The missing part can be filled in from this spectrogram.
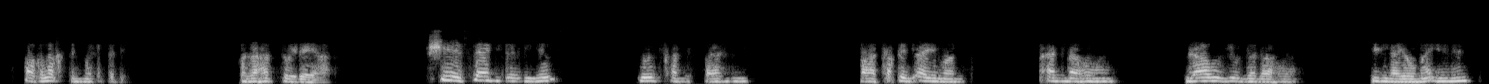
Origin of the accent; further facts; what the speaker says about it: Syria; وبلغت شيرة أيضا يقولون عندنا في الشام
